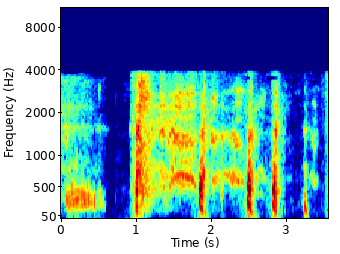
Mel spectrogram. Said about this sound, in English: you're breathing hard.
